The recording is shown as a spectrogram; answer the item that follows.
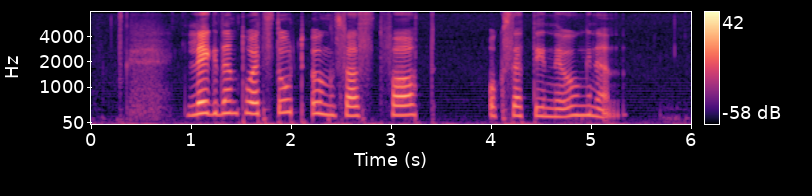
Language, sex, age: Swedish, female, 23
